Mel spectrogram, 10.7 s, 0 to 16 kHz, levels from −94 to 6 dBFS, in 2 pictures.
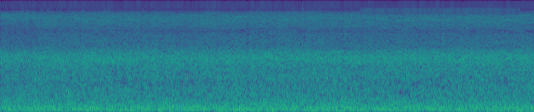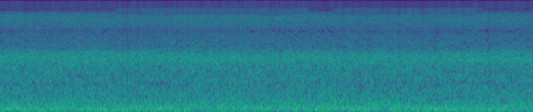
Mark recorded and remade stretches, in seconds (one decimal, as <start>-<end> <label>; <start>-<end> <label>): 0.0-7.8 remade; 7.8-8.9 recorded; 8.9-10.7 remade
